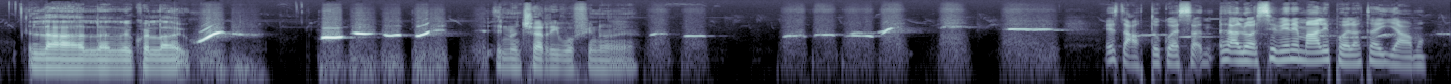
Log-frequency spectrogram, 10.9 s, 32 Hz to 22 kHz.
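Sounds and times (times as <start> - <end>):
speech: 0.2 - 1.6, 3.7 - 5.0, 8.3 - 10.8
person whistling a march tune: 1.5 - 3.5, 4.9 - 8.0.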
